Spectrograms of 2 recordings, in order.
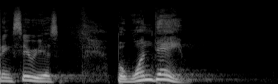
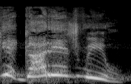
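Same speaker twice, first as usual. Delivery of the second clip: high, loud and slow, God is real; fervent shout; 12 semitones higher, 5 dB louder, slower than usual. Real, not acted. Preacher shouting to the men that God is real. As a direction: proclaim it with full force.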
